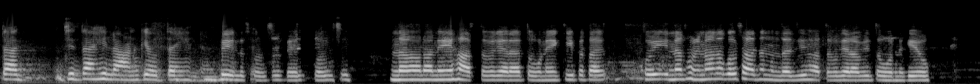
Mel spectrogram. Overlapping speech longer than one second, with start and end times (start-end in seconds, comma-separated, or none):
none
